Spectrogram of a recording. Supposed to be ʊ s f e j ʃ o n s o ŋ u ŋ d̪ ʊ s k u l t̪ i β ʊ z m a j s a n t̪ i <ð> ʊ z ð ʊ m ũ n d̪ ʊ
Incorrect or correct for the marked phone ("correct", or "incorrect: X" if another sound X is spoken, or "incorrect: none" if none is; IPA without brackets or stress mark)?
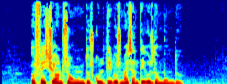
incorrect: ɣ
